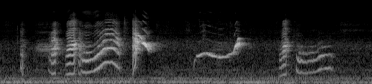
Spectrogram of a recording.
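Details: Tame talking parrot, a mithu, producing clear whistled, wobbling syllables that swoop up and down like mimicked words, several short phrases in under four seconds.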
